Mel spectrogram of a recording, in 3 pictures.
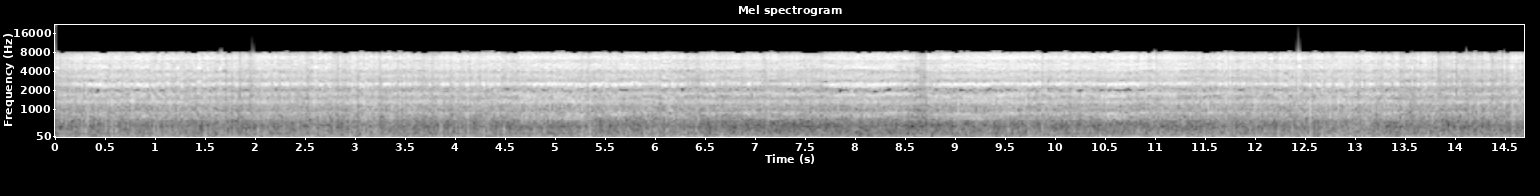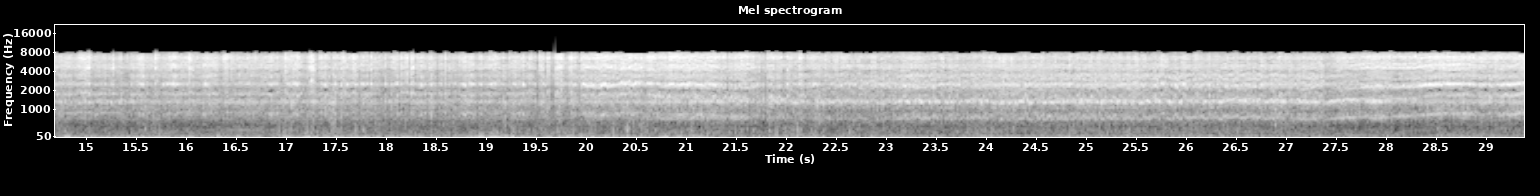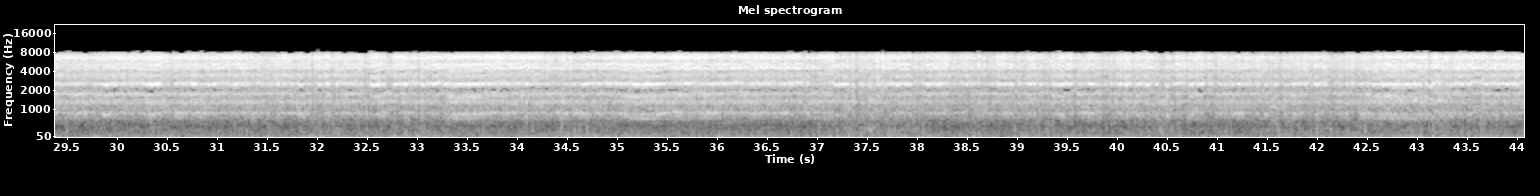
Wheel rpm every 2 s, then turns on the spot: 230, 230, 220, 230, 220, 230, 230, 230, 230, 230, 210, 170, 160, 160, 210, 230, 230, 220, 230, 230, 230, 220.
none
